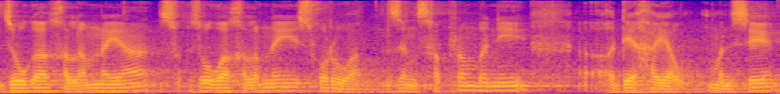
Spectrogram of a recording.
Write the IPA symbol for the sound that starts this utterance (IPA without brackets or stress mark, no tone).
z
